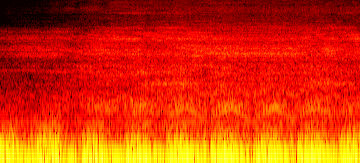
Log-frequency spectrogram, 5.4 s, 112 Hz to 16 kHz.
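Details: Subaru Impreza on regular fuel with rough idle revving up and down randomly; check engine code 24 (air recirculation/idle air control valve), fixed by cleaning the valve.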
